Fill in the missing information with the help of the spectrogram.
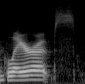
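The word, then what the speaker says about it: Glerups: smart wool socks and my glare UPS that's how you say it which I got at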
